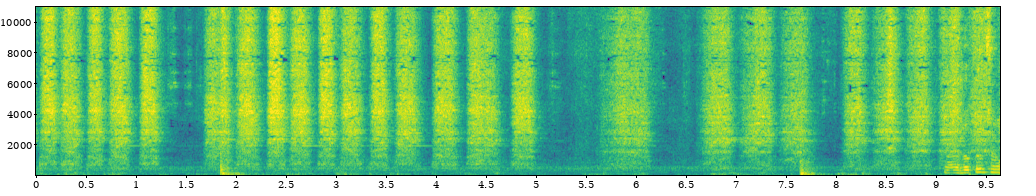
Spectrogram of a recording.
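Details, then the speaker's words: Cox 1600 engine, second lapping pass with fine paste, barrel onto aluminium head (no gasket): smooth even rubbing strokes about three a second, no catching or grabbing; surfaces no longer grab, mating faces flat. "que ça ne reprend plus, ça fait plus que frotter. Donc là pour moi, on est à plat."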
